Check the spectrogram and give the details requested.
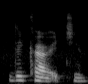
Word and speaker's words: Descartes: Isso, vamos pronunciar Descartes. Descartes.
